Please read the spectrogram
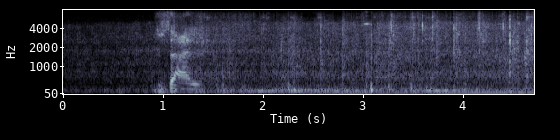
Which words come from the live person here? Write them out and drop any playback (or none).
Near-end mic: Güzel.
